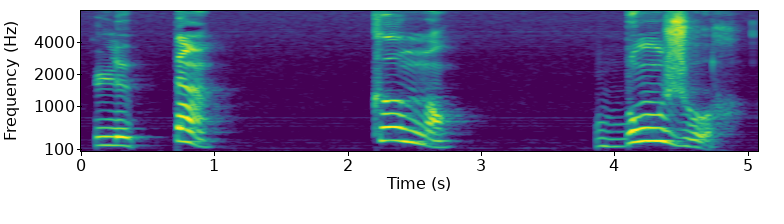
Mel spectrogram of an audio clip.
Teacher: The vowel sound is nasalized and we do not pronounce the N or M. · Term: nasal vowels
